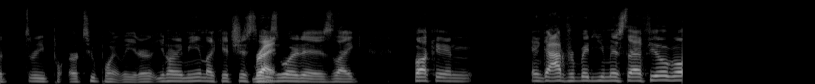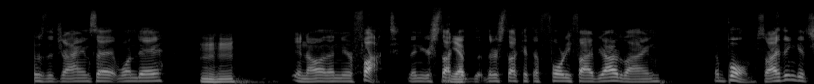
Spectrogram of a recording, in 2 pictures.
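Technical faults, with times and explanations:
6.82–8.50 s, audio dropout to silence: the speech cuts out mid-flow and returns about 1.67 s later, and the gap between is plain silence with no room tone beneath it. That emptiness points to the input signal itself going missing, likely through a disconnected device, a failed link or a stray mute, while the recorder or encoder kept writing silence in its place. Whatever was spoken during those 1.67 s is lost from the clip.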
